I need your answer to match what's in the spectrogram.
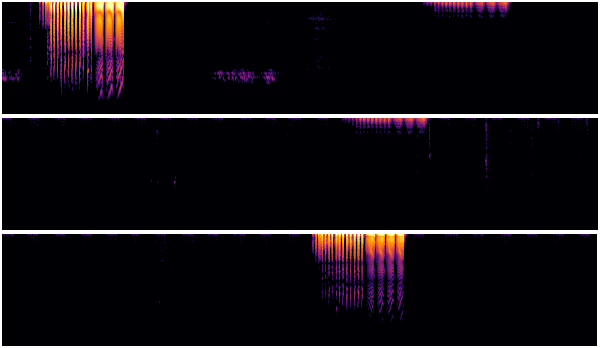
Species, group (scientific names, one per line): Neocallicrania selligera
Orthoptera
